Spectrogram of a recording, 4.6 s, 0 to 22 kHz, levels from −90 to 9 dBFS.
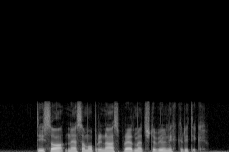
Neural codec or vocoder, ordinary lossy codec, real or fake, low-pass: none; none; real; 7.2 kHz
